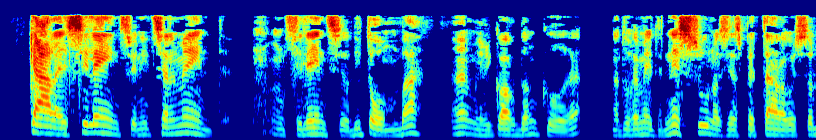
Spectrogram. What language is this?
Italian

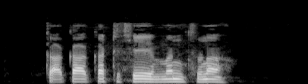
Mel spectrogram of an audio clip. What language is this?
Goaria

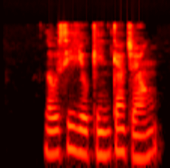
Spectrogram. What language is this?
Cantonese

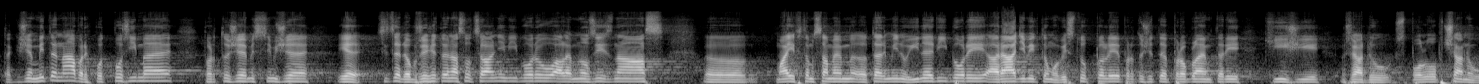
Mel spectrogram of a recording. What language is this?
Czech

